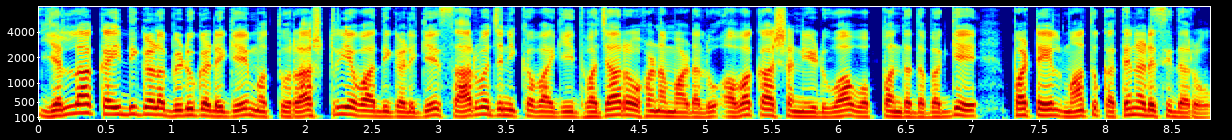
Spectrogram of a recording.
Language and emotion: Kannada, neutral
